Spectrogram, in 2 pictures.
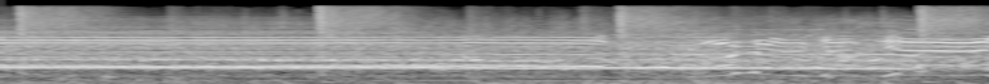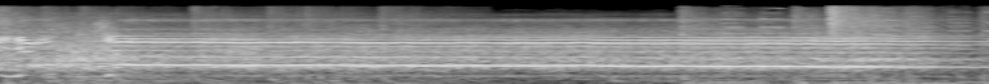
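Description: A football TV commentator's drawn-out goal shout. One long held cry breaks off about three seconds in and is followed by a second held cry, slightly higher.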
